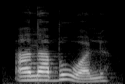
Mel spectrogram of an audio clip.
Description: Ladda ner uttalet
anabol adjektiv, anabolic Uttal: [anab'å:l] Böjningar: anabolt, anabola Förklaring: Anabola steroider är förbjudna i idrottssammanhang.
